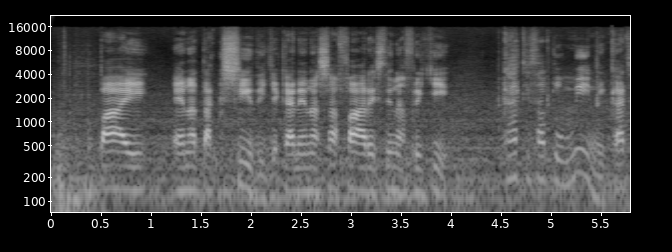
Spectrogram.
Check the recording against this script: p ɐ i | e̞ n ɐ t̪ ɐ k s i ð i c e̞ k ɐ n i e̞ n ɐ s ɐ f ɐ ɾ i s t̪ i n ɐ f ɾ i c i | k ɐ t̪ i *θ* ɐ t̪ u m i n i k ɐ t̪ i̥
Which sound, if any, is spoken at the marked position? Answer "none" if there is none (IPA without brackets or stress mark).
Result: θ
